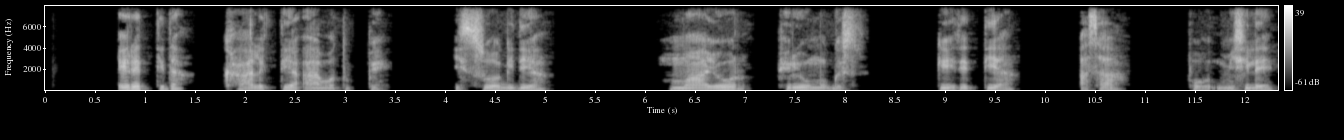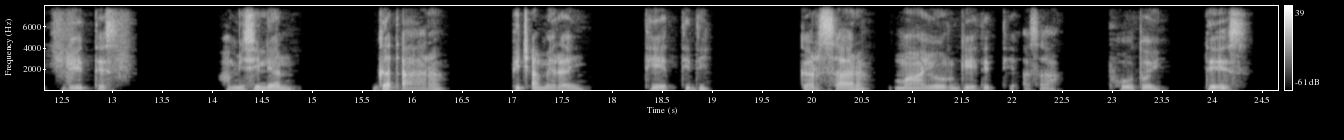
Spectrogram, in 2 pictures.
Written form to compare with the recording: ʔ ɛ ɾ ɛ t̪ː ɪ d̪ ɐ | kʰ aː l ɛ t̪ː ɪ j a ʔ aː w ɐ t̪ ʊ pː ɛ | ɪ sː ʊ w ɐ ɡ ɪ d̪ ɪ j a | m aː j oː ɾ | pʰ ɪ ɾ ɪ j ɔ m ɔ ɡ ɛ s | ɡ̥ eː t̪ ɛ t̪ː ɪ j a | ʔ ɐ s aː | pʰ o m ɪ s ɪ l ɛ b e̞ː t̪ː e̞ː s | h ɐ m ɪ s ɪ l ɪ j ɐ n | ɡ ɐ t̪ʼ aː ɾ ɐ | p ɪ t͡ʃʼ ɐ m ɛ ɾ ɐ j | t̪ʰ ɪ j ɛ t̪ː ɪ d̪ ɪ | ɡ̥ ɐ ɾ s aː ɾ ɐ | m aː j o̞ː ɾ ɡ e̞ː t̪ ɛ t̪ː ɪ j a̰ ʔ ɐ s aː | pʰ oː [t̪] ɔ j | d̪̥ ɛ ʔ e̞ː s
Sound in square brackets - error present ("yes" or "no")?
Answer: no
